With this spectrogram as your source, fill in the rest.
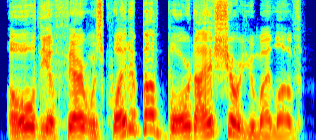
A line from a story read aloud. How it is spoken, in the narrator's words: I cried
